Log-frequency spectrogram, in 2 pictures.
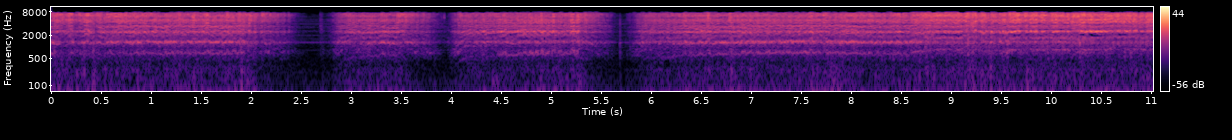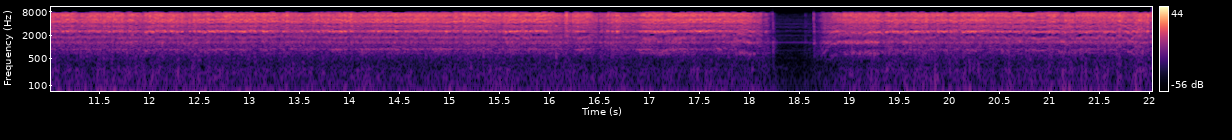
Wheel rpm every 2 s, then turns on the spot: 170, 70, 100, 120, 190, 230, 230, 230, 230, 120, 220.
none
